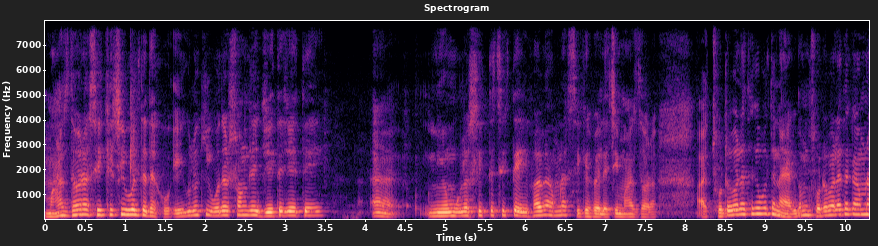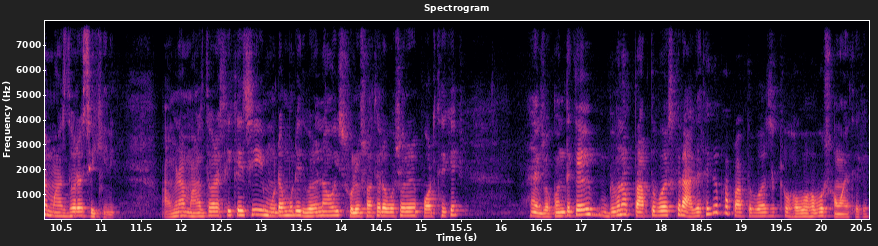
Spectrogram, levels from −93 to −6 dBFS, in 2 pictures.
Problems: none marked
